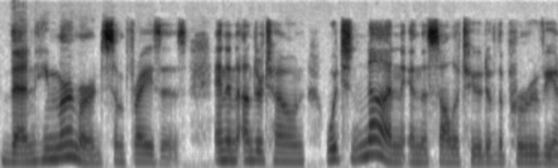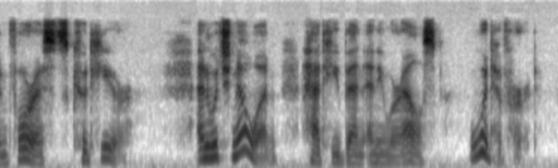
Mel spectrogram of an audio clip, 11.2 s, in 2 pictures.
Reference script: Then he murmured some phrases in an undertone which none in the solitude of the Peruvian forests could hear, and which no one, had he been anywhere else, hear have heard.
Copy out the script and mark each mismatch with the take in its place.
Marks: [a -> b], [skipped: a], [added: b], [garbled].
Then he murmured some phrases in an undertone which none in the solitude of the Peruvian forests could hear, and which no one, had he been anywhere else, [hear -> would] have heard.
